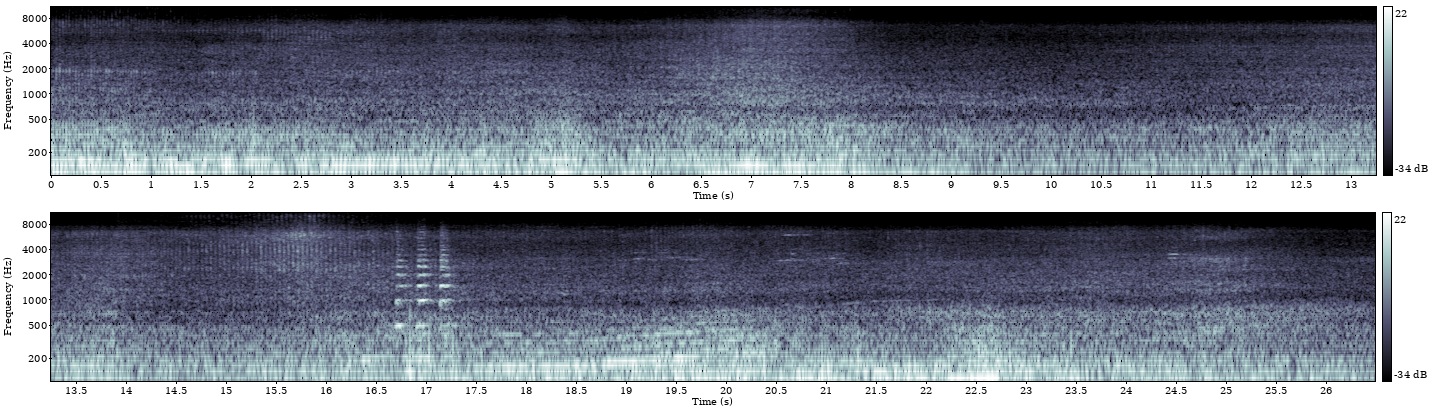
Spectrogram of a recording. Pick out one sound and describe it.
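A small motor engine rumbles steadily close by.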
